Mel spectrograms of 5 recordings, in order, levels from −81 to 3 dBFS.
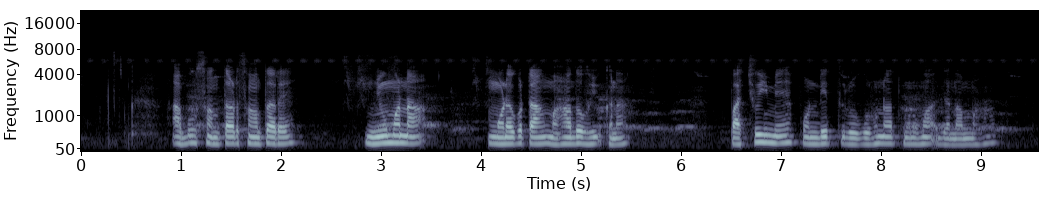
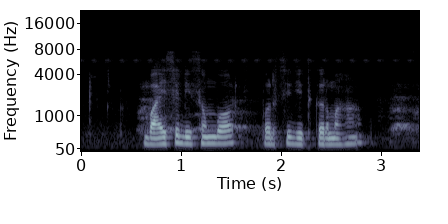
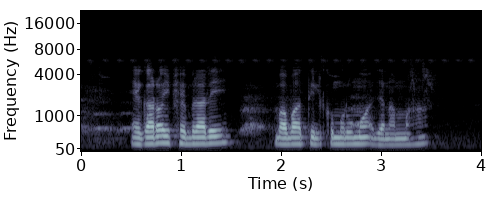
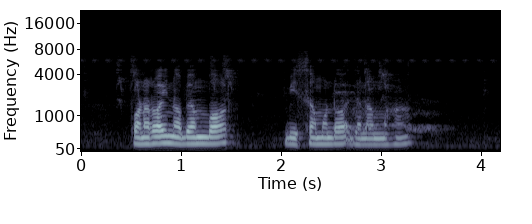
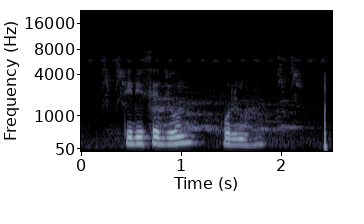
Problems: background sounds at intervals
